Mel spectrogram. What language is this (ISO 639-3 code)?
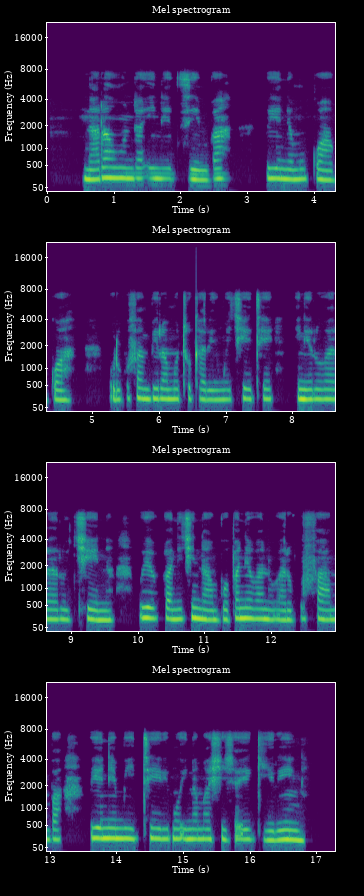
sna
